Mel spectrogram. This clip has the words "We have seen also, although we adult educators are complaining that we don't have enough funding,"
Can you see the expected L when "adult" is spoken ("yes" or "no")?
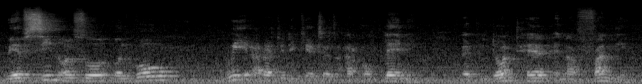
no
